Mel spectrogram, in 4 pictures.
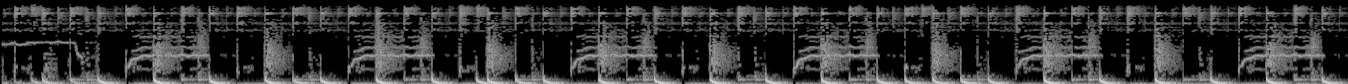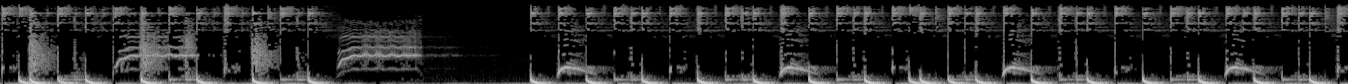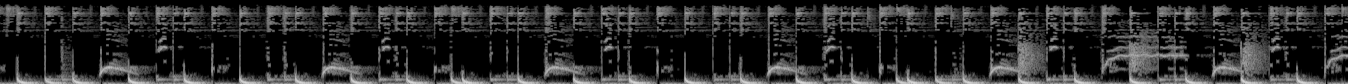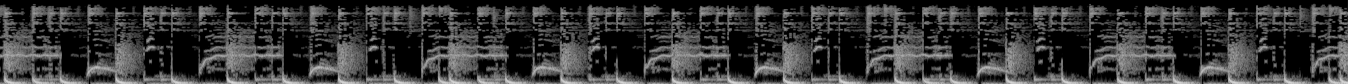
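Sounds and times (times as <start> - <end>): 
drums: 0.0 - 16.8, 18.8 - 53.9.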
